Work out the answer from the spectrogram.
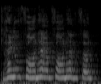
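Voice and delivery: loud, high, frantic repeats; panicked yelling. Acted. Rachel jumping on Ross's back for the phone, frantic yell. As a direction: shout it in a mock panic.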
